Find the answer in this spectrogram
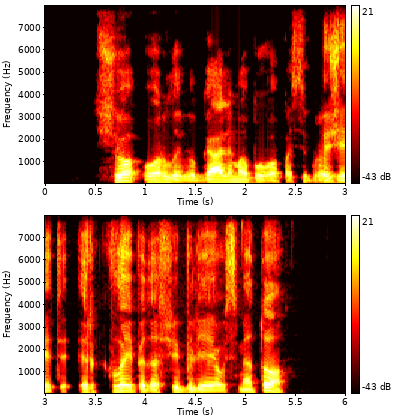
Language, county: Lithuanian, Tauragė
